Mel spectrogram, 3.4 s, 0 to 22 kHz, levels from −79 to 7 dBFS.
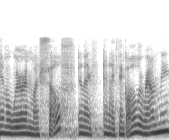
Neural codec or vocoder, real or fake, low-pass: codec, 44.1 kHz, 2.6 kbps, SNAC; fake; 7.2 kHz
